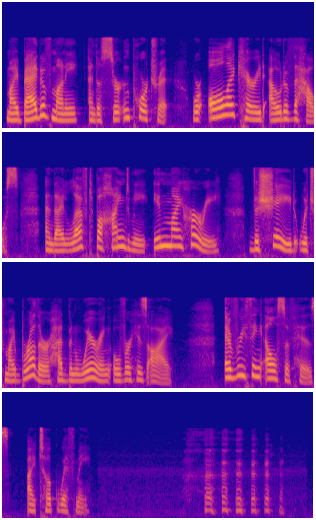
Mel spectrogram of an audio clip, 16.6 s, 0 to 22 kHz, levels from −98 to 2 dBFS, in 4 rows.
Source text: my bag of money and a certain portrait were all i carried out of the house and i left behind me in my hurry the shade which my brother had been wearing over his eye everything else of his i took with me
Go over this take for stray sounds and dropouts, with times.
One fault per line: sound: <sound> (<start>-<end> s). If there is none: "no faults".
sound: laugh (14.9-16.4 s)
